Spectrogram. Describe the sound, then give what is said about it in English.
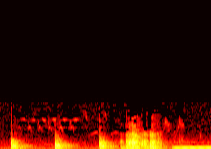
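A telephone dial tone: after a few short bursts of handling noise from picking up the phone, a steady, continuous tone sets in and holds to the end. “Ah, it's the dial tone.”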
